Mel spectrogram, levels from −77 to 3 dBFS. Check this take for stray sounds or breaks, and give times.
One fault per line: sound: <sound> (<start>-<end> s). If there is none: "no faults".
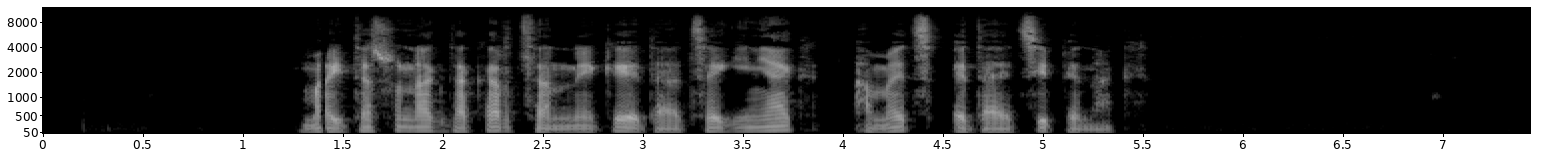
no faults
